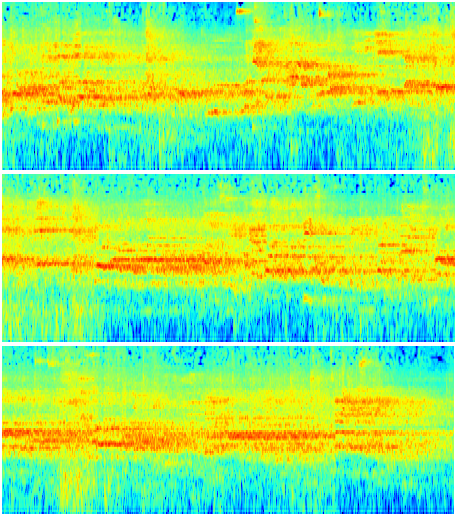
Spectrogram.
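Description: A ball thumps as players kick it in an echoing hall.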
